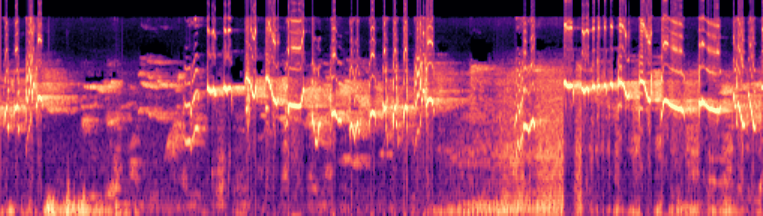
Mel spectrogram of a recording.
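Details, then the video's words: Kacer, the Oriental magpie-robin, in easy ngeplong singing meant to provoke breeding drive so the bird sings readily: varied high whistles and rising slurs with fast chattering notes, low rumbling noise early and around the seventh second. "KACER NGEPLONG SANTAI"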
